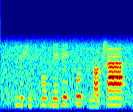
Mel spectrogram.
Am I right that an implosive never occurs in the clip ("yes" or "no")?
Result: no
